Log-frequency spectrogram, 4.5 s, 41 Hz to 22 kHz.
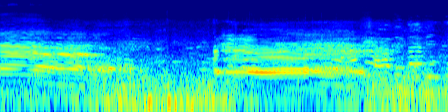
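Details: At a Brahmanbaria cattle market in Bangladesh, 31 May 2024, Sahiwal bulls bought by a farmer low: a fading moo at the start, then a second sustained, flat-pitched bellow of about a second and a half amid crowd murmur.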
